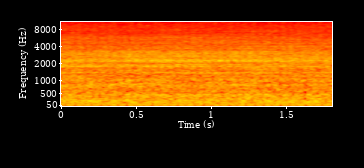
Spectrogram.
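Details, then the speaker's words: 1994 Mercedes-Benz E500 V8 cold start at about 30°F after new plugs, caps and rotors: even, steady idle with no ticks, knocks or stumbles; engine sounds healthy. "It's like 30 degrees in Chicago, so there she goes. Sounds good. Everything works."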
